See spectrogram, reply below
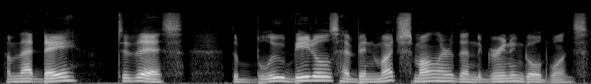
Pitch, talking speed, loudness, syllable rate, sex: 135 Hz, 180 wpm, -18 LUFS, 4.0 syllables/s, male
